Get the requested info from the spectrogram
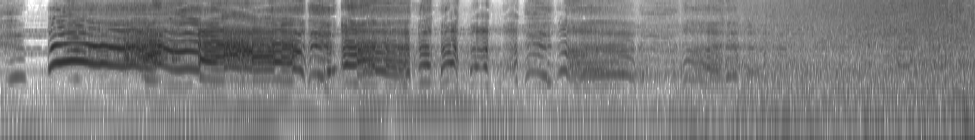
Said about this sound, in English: The crickets, the frogs, and finally, my terrified, heartbroken screaming.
